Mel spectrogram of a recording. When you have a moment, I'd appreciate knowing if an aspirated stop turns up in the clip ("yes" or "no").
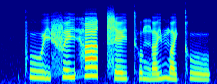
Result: yes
